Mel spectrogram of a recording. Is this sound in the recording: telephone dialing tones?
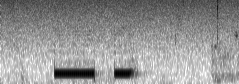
yes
